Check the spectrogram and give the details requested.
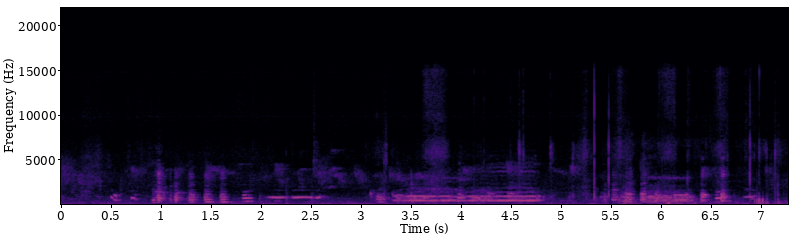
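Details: Several Tiger chickens eating vegetables give rapid stacked clucks, a brief whine, then a long level droning call lasting over a second, with clicks of pecking and more clucking afterwards.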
